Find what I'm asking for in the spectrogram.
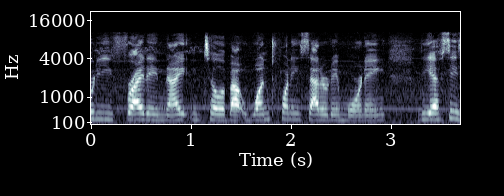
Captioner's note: siren sound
